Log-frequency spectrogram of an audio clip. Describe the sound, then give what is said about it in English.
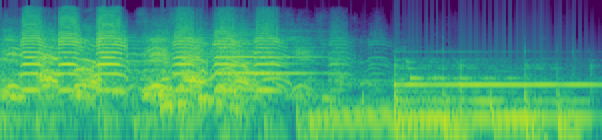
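A loud crowd in Honduras, celebrating in the streets after Xiomara Castro won the election, cheers and shouts in overlapping voices, then gives way to steady horn-like tones and a rhythmic beat as the celebration continues. “And after she won, crowds took to the streets to celebrate.”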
